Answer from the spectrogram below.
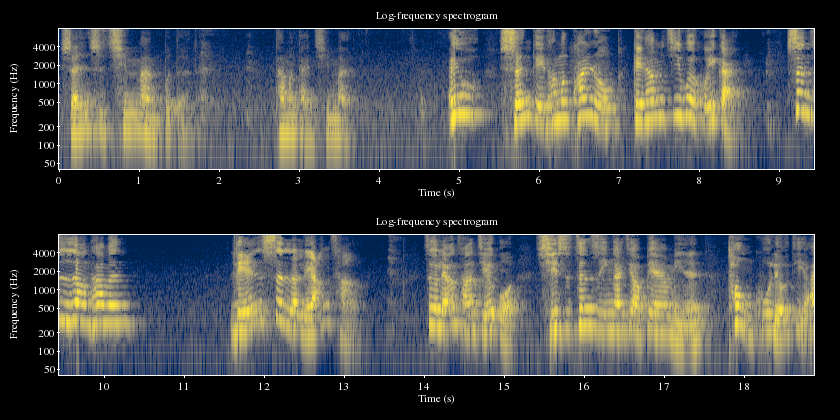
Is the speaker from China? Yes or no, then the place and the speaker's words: yes; China; 他有我们中国人的忧患意识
